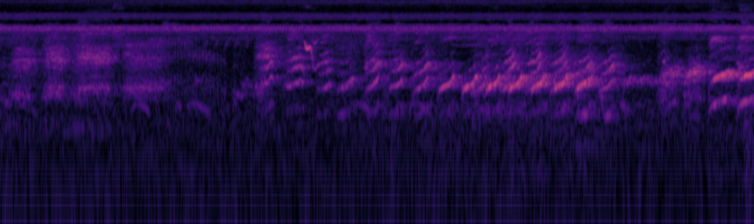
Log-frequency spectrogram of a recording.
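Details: Greater Birds-of-Paradise at a lek high in a forest tree in Indonesian Papua, males excited by an arriving female during courtship display, give loud rapid repeated upslurred calls building into a chorus, over steady insect hiss.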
